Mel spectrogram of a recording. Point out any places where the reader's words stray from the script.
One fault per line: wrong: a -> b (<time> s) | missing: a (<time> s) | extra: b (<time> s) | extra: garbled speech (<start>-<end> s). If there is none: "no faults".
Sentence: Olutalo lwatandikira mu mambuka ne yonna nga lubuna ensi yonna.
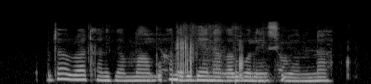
wrong: yonna -> lugenda (1.9 s)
